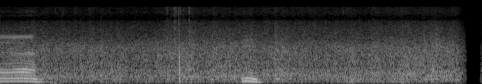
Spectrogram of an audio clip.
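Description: Heavy rain falling steadily since morning, a constant hiss of rainfall heard outdoors, with a short vocal sound near the start and another brief one midway.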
